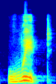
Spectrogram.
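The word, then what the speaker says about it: wind: ঠিক তেমনি উইন্ড, উইন্ড মানে আমরা সাধারণত জানি বাতাস। কিন্তু এই উইন্ডকে যদি কেউ ওয়াইন্ড উচ্চারণ করে তখন তার অর্থ হয়ে যাবে ঘোরানো, two rotate, two twist, to turn.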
